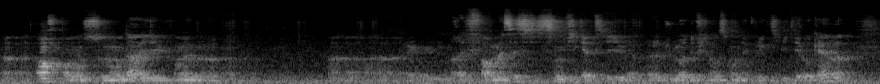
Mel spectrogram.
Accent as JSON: {"language": "French", "town": "Saint-Étienne", "region": "Auvergne-Rhône-Alpes", "country": "France", "said": "en tant que Stéphanois d'origine, je considérerais toujours que Lyon est la banlieue de Saint-Étienne"}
